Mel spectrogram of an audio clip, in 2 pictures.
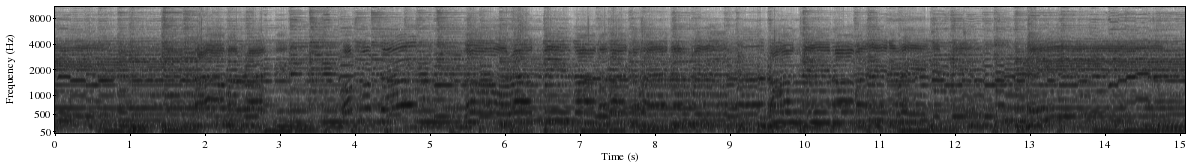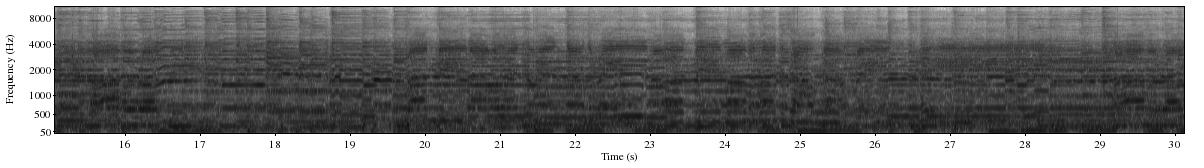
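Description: Live acoustic folk band playing an upbeat bluegrass-style song on fiddle, banjo, acoustic guitar and bodhrán, with voices singing along. A steady drum beat runs under it.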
